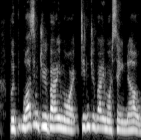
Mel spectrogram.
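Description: With ordinary pitch variation, this man talks at a fairly quick pace against a quiet background. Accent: Irish. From Ireland. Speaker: radio host and drag performer. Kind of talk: casual chat.

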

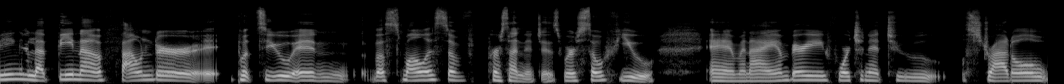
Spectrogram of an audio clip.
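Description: In a plain, everyday voice with an American accent, a woman talks at a fairly slow pace, medium pitch and ordinary pitch variation, the sound dry and close with no echo against a quiet background. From US, San Jose and South Florida. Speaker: media founder and political analyst. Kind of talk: interview.

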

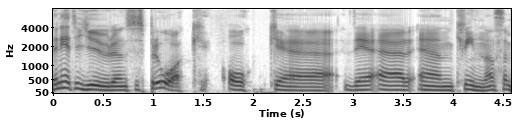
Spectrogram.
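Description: The sound is dry and close, with no echo. A man speaks at a very slow pace. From Sweden, Linköping. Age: 40s. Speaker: podcast host. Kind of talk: casual chat.

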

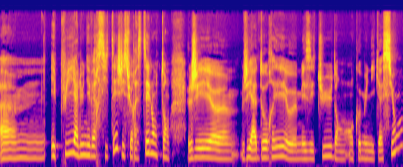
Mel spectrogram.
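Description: Recorded very cleanly against a silent background, a woman talks at a very slow pace with a fairly low pitch and ordinary pitch variation. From Belgium, Liège region. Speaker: career coach. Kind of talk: interview. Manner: hesitant with fillers.

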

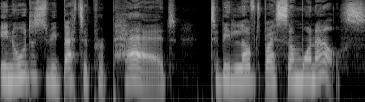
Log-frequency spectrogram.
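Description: A woman speaks in a plain, everyday voice at a fairly high pitch and a moderate pace. The sound is dry and close with no echo, in a very clean recording with a silent background. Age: 20s. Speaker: personal storyteller. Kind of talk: testimony.

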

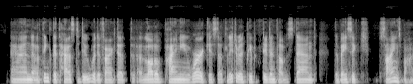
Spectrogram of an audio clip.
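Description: Monotone, flat intonation runs through this man's speech. His voice is medium in pitch. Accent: Swedish. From rural Sweden. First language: Swedish. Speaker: tech company founder and CEO. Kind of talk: interview. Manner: halting.

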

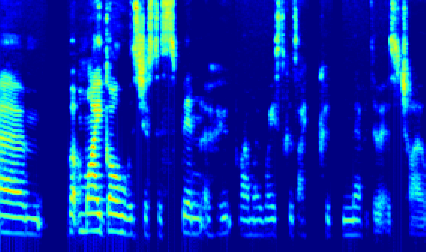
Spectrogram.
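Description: Recorded dry and close with no echo, a woman with a plain, everyday voice talks at a moderate pace and a fairly low pitch, with ordinary pitch variation and big swings in loudness. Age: 30s. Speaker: hula hoop performer and fitness instructor. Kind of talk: casual chat.

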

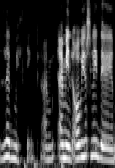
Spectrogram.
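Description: In a Spanish accent, a woman talks at a moderate pace with ordinary pitch variation. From Spain, Guadalajara. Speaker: guest, Spanish expat. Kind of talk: casual interview. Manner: halting.

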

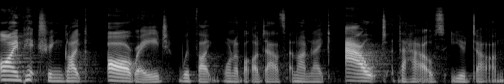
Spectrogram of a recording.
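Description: The speaker has an English accent and ordinary pitch variation. The pace is moderate. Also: woman, very deep, low pitch for a woman. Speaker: podcast co-host. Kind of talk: casual chat.

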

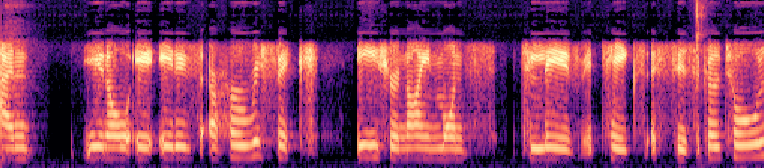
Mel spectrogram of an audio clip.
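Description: A woman with a Cork accent speaks at a moderate pace and a medium pitch. Her intonation is monotone and flat, and her loudness stays very even. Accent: Cork Irish. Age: 40s. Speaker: patient sharing illness experience. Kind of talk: radio phone-in testimony. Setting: phone call.

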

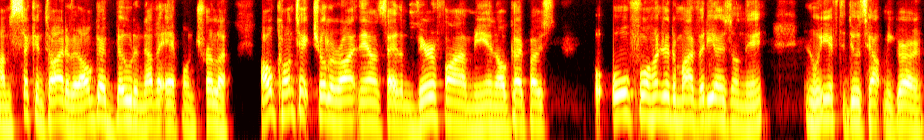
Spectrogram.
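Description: Speaking very fast in a New Zealand accent, a man uses a fairly high pitch with ordinary pitch variation. The sound is dry and close, with no echo. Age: 20s. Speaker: content creator. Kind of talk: casual chat.

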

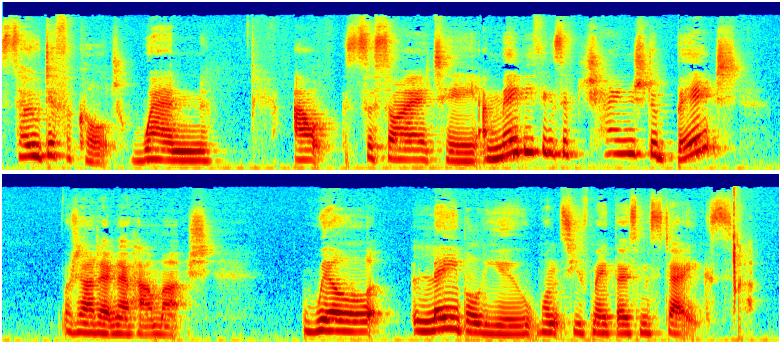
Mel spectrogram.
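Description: Speaking with a British accent at a very slow pace, a woman leaves long, frequent pauses and makes very wide pitch swings. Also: medium pitch for a woman. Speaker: podcast co-host and writer. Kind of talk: casual interview conversation.

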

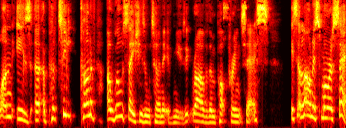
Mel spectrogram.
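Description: A man with a London accent speaks in a raised, projected voice that is high-pitched, bright and sharp. His pitch swings very widely while his loudness stays very even. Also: moderate pace. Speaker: dating blogger and father. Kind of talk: casual chat.

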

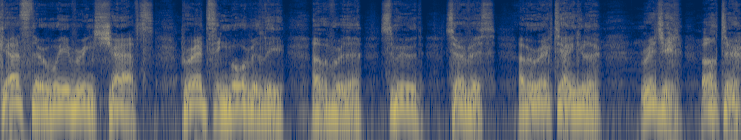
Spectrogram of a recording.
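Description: Raspy and very deep in pitch, a man puts on a character voice at a moderate pace. His tone is dramatic and theatrical. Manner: dramatic, theatrical.

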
